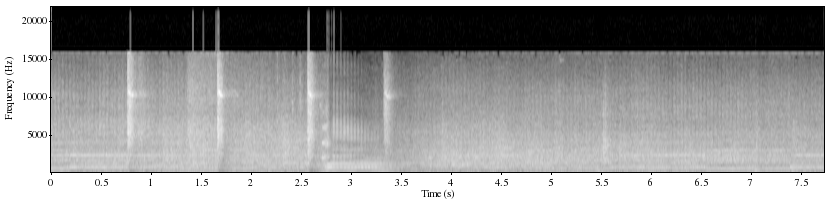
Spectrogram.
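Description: Diesel-electric locomotive passing with its train, sounding one short horn blast about three seconds in over the rumble and clatter of the wheels. Behind it the level crossing's warning alarm keeps repeating a two-tone ding-dong signal.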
